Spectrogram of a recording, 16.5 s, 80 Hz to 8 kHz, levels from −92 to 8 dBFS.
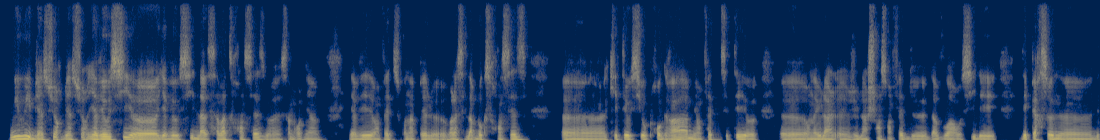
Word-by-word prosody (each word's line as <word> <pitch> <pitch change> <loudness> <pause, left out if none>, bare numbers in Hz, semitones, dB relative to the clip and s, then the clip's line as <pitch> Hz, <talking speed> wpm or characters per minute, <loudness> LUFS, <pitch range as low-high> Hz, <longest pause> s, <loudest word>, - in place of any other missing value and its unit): Oui, 150 +5 +5
oui, 165 -2 +7
bien 90 +1 +2
sûr, 100 +1 -3
bien 90 +1 +1
sûr. 105 +3 -5
Il 100 - 0
y 100 - +7
avait 95 +2 +8
aussi, 105 +5 +4
heu 90 -3 +6
il 85 - -3
y - - +3
avait 90 0 +1
aussi 95 +4 -2
de 95 - 0
la 90 -1 +1
savate 100 +3 0
française, 100 +3 -3
voilà, 85 -1 -5
ça 85 0 -11
me 85 - -4
revient. 85 +1 -5 0.5
Il - - -4
y - - +2
avait 90 +2 +3
en 85 -1 -2
fait, 90 +1 -3
ce - - -12
qu'on 85 - -6
appelle, 90 +1 -2
heu 90 +1 -3
voilà, 85 -1 0
c'est 90 +2 -8
de - - -5
la - - +1
boxe 95 +3 -2
française, 100 +2 -2 0.5
heu, 80 -2 0
qui 85 - -4
était 95 0 +1
aussi 90 +1 +1
au 90 - +3
programme. 95 +4 +1
Et 90 - +1
en 85 - -4
fait, 95 +2 -4
c'était, 95 -1 0
heu 85 -1 -2 0.4
heu, 85 -1 0
on 85 -1 -1
a 85 - +1
eu 85 - +3
la 85 0 +1
heu, 85 -2 -3
j'ai 85 +1 -3
eu - - -1
la 85 0 -2
chance 95 +2 -5
en 85 - -8
fait, 90 0 -4
de 80 -1 -4
d'avoir 85 +2 -3
aussi 85 +3 -5
des 85 0 -2 0.4
des - - +3
personnes, 95 -1 +1
heu, 85 -1 0
des 85 +3 -5
90 Hz, 250 wpm, -23 LUFS, 85-95 Hz, 0.5 s, avait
